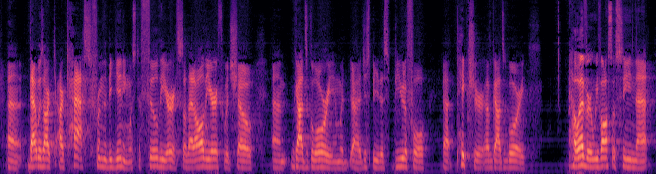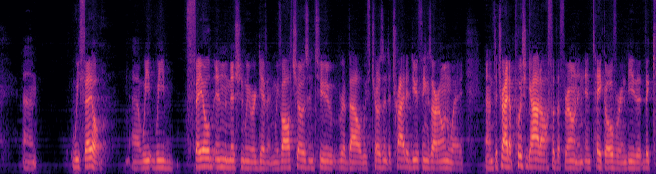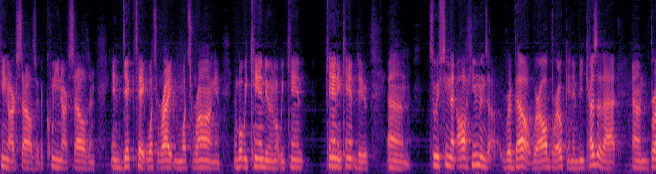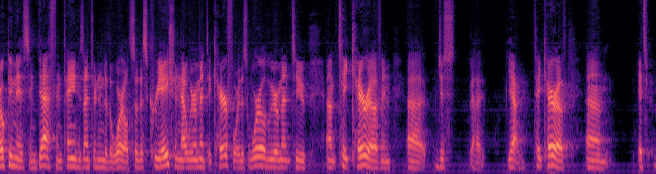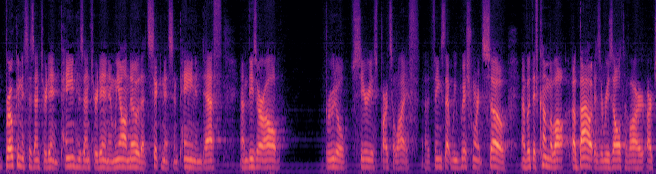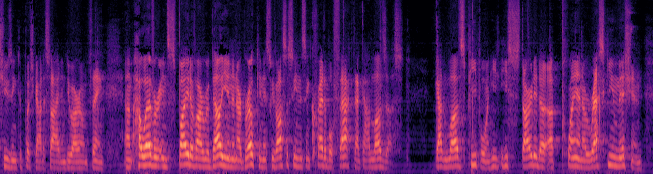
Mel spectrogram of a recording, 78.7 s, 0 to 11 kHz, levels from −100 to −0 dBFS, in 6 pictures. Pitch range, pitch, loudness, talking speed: 125-150 Hz, 140 Hz, -32 LUFS, 200 wpm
